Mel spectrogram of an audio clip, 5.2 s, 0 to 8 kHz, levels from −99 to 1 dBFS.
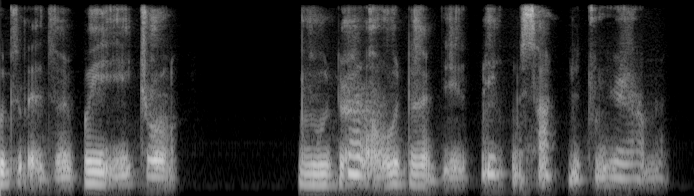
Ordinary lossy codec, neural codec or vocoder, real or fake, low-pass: none; autoencoder, 22.05 kHz, a latent of 192 numbers a frame, VITS, trained on one speaker; fake; 7.2 kHz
